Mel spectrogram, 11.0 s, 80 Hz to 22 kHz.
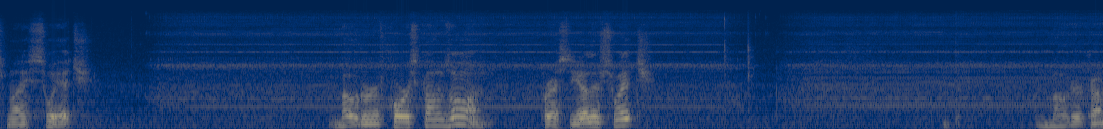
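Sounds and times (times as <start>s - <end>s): small motor whine: 1.5s - 11.0s.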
